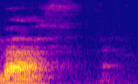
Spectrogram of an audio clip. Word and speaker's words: bath: There's no R in Bath. – There is. Well, there isn't, but it's an elongated vowel sound.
